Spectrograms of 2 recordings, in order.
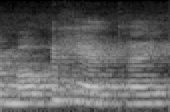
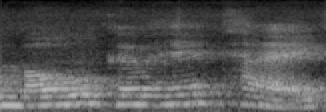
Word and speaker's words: molcajete: You got to pronounce every syllable, and it's called the molcajete. So together, real slow, molcajete, molcajete.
